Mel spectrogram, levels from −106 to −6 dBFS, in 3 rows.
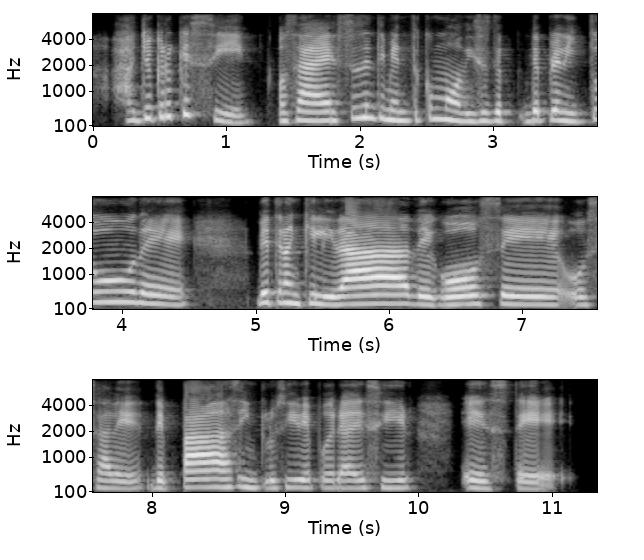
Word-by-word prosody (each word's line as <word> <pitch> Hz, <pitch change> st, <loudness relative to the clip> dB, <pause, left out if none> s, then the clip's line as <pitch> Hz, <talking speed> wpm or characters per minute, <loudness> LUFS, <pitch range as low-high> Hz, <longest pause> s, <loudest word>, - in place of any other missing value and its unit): Ah, 225 Hz, -, -7 dB
yo 290 Hz, +6 st, -2 dB
creo 335 Hz, +1 st, -2 dB
que 390 Hz, +1 st, 0 dB
sí. 205 Hz, -, -7 dB
O 220 Hz, -, -3 dB
sea, 230 Hz, 0 st, +3 dB
ese 230 Hz, +5 st, -6 dB
sentimiento, 250 Hz, -7 st, -1 dB
como 265 Hz, -4 st, 0 dB
dices 215 Hz, +1 st, -4 dB
de 225 Hz, 0 st, -3 dB
de 235 Hz, +3 st, -3 dB
plenitud, 265 Hz, +4 st, -1 dB
de 215 Hz, -4 st, -2 dB, 0.5 s
de 255 Hz, +2 st, +2 dB
tranquilidad, 230 Hz, -1 st, +5 dB
de 210 Hz, -2 st, +1 dB
goce, 210 Hz, 0 st, +1 dB
o 200 Hz, -, -7 dB
sea, 200 Hz, -1 st, -6 dB
de 185 Hz, +1 st, -4 dB
de 195 Hz, -3 st, -3 dB
paz. 215 Hz, +2 st, +3 dB
Inclusive 200 Hz, -1 st, -5 dB
podría 195 Hz, -1 st, -5 dB
decir, 195 Hz, +1 st, -6 dB, 0.3 s
este, 195 Hz, -, -4 dB
220 Hz, 150 wpm, -22 LUFS, 200-235 Hz, 0.5 s, tranquilidad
